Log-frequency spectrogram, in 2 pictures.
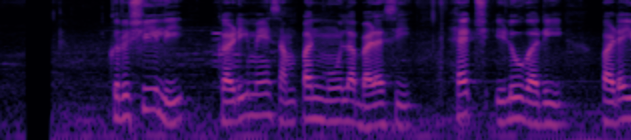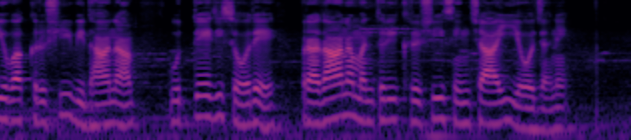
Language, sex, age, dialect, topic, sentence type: Kannada, male, 18-24, Mysore Kannada, agriculture, statement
